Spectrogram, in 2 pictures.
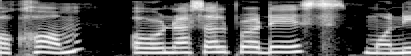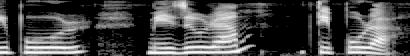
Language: Assamese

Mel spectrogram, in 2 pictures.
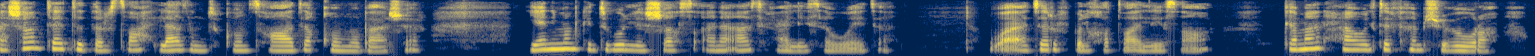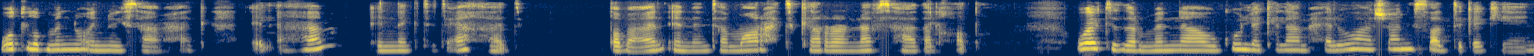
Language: Najdi Arabic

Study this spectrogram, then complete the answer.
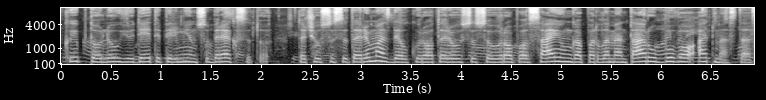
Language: Lithuanian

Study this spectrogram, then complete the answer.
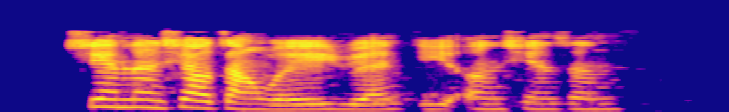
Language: Chinese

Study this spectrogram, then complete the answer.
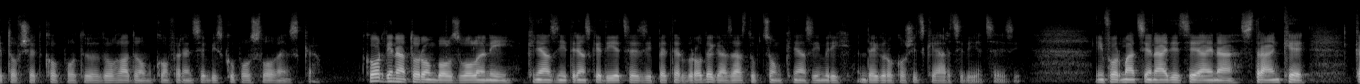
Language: Slovak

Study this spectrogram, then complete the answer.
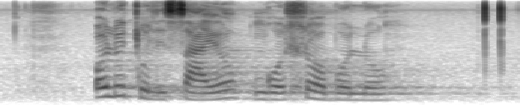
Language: Zulu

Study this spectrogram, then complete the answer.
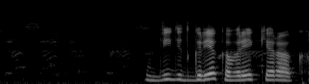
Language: Russian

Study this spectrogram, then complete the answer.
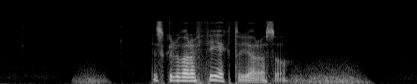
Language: Swedish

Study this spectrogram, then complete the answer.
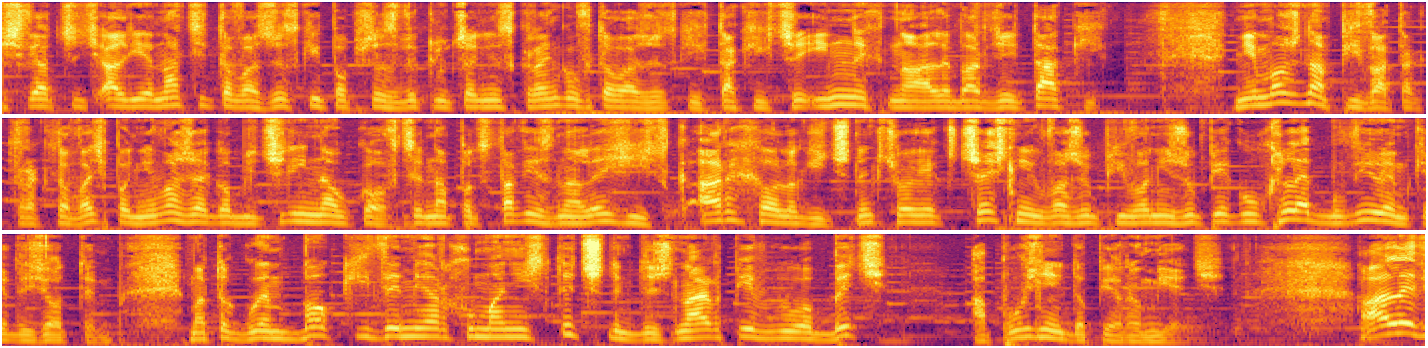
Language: Polish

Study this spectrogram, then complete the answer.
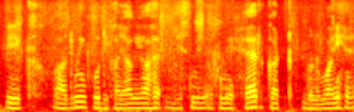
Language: Hindi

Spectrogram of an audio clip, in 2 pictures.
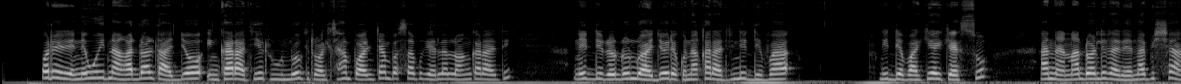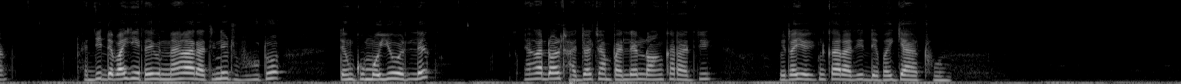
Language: Masai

